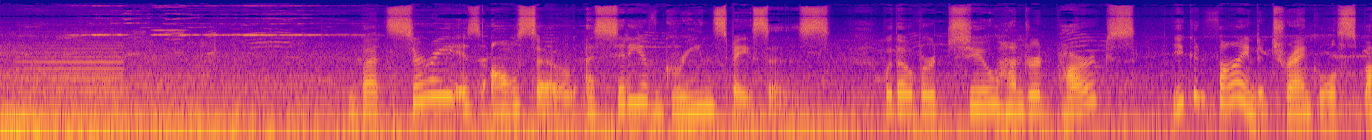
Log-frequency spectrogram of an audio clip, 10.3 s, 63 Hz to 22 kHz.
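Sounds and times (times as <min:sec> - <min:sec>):
car horn blaring: 0:00.0 - 0:02.2
engines idling in a traffic jam: 0:00.0 - 0:10.2
heavy traffic rumbling in a city jam: 0:00.0 - 0:10.2
speech: 0:02.6 - 0:10.2.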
